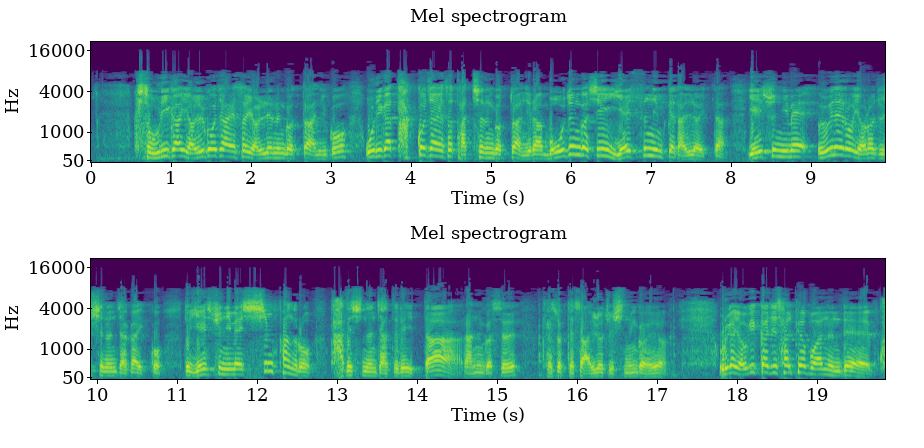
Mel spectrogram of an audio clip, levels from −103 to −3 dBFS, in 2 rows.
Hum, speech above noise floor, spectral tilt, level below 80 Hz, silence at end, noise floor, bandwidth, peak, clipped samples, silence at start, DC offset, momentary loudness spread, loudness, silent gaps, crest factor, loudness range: none; 21 dB; -4 dB/octave; -54 dBFS; 0 s; -37 dBFS; 8.8 kHz; -2 dBFS; under 0.1%; 0.05 s; under 0.1%; 6 LU; -16 LUFS; none; 14 dB; 3 LU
